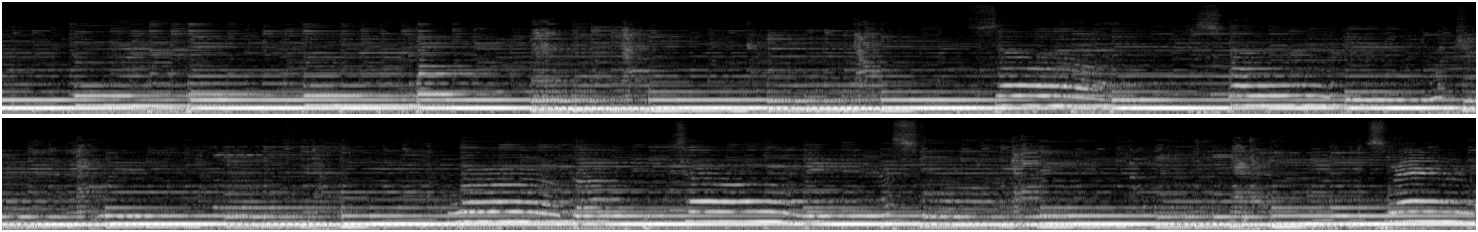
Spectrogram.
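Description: Live band music: two electric guitars playing a song together with a woman singing, in a small room.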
